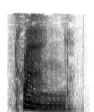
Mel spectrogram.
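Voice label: "clang", English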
